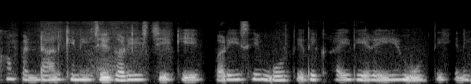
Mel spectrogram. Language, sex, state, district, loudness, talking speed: Hindi, female, Bihar, Saran, -18 LUFS, 240 wpm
